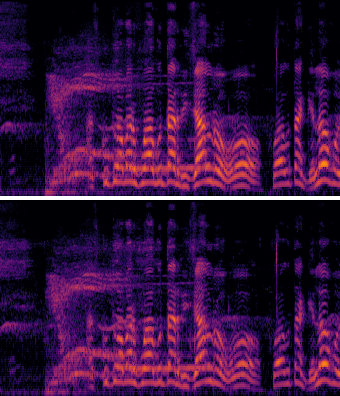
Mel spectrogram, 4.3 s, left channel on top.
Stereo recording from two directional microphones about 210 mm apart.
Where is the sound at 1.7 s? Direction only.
25° left (ahead or behind).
